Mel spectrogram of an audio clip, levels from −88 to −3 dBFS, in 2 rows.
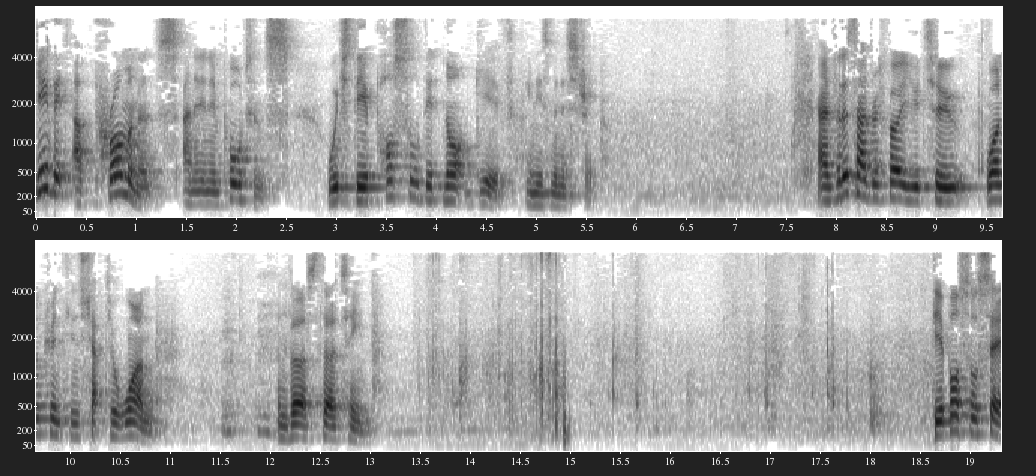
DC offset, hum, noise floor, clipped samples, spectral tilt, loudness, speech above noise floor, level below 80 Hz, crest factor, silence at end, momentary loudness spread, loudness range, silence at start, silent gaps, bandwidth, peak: under 0.1%; none; -51 dBFS; under 0.1%; -4.5 dB/octave; -22 LUFS; 30 dB; -70 dBFS; 22 dB; 0 s; 23 LU; 17 LU; 0 s; none; 7.2 kHz; -2 dBFS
